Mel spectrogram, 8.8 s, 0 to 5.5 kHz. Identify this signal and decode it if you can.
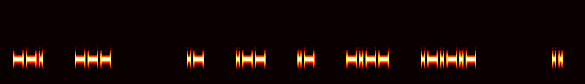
Morse code, heard as a keyed tone, about 25 wpm, spaced as for 13 wpm, 650 Hz. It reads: GO AWAY. I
